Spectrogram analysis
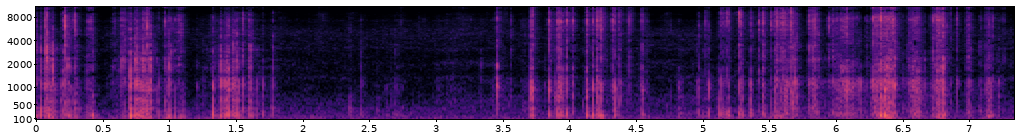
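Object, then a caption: Plastic paddle hairbrush with pins. Fingertips scratch the teal-tipped pins of a black plastic oval paddle hairbrush and rub its smooth plastic back. Bursts of dry, crackling scratches and soft rubbing come in quick flurries, ease into a quieter stretch in the middle, then pick up again with sharper clicks toward the end.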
